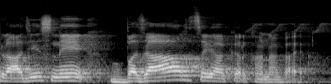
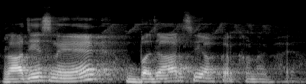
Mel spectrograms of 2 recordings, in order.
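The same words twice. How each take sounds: First: The word बाजार is stressed. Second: The word Rajesh is stressed. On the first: He came from the market and then ate. "जोर बाजार पे दे रहा हूं" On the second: Only this person ate, not the others present. "जोर दे रहा हूं राजेश पर"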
